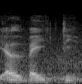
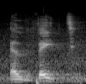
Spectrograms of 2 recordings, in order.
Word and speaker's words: Eluveitie: pronounced it right yeah pretty much the correct pronunciation actually elti elti elti so you were a c to nice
